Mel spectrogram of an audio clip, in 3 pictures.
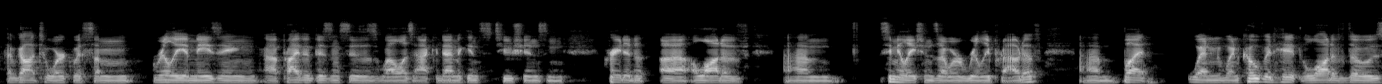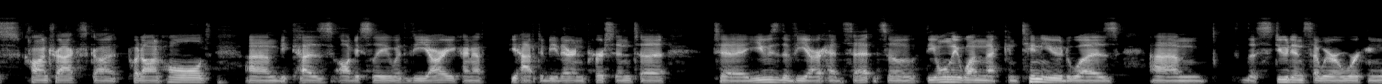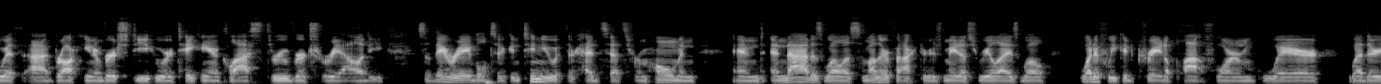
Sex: male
